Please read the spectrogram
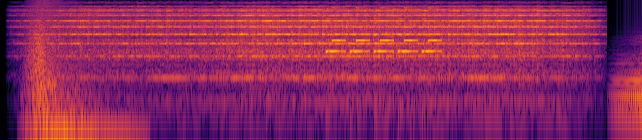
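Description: Alarm-like sound effect: a steady ringing tone that rises in over the first half second, with a low rumble under it for the first second and a half. A run of five quick beeps comes in at about three and a half seconds.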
